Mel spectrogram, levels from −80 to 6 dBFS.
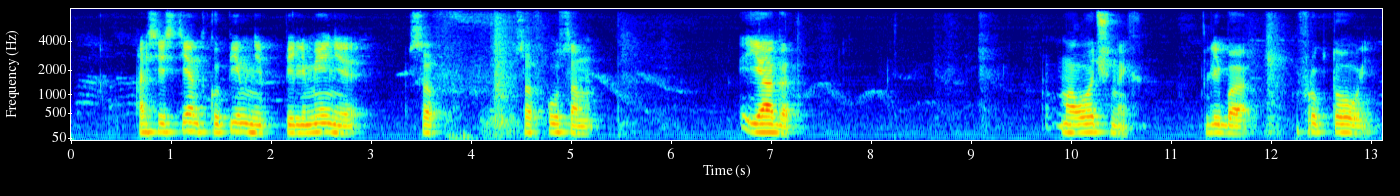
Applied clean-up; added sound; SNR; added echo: none; none; none; none.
